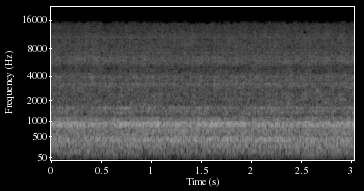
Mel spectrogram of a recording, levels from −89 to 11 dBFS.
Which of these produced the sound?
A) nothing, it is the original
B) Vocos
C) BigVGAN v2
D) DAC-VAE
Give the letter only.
A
